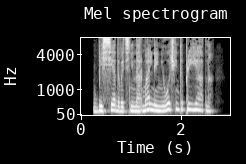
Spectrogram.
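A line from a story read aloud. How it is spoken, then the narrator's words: Sighing. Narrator (Russian): вздохнула Монахова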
